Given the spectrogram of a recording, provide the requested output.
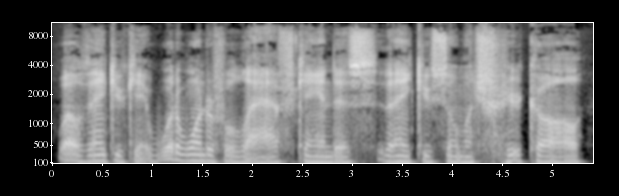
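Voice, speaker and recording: A man hosting a podcast in a casual, meandering way, halting and restarting phrases as he goes, with a creaky, gravelly voice. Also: medium pitch, little pitch movement, fairly bright tone, no room sound, studio quality. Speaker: podcast host. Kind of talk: rambling casual monologue with thank-yous.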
